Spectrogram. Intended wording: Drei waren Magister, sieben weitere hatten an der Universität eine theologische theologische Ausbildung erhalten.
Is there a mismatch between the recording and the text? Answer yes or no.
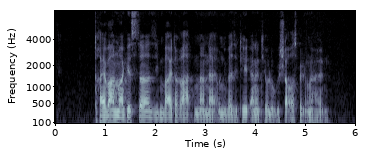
yes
